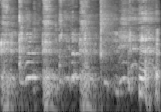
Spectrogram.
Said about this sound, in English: He's coughing in a blanket.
